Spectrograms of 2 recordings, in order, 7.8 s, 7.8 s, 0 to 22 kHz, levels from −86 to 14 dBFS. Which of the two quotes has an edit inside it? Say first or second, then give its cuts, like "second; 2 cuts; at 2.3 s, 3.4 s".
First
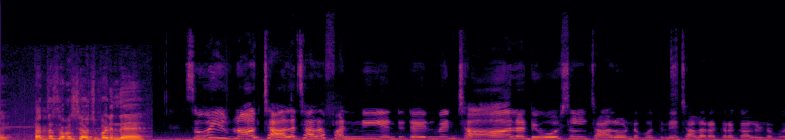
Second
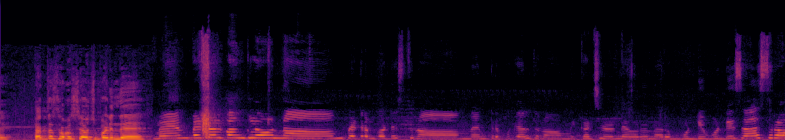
second; 1 cut; at 1.6 s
